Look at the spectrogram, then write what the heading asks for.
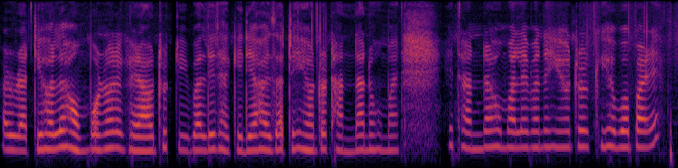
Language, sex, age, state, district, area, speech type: Assamese, female, 18-30, Assam, Sivasagar, rural, spontaneous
